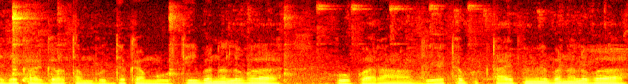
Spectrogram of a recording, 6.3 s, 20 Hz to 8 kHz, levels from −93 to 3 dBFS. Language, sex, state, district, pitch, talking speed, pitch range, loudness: Bhojpuri, male, Uttar Pradesh, Gorakhpur, 120 Hz, 125 wpm, 115-135 Hz, -16 LUFS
